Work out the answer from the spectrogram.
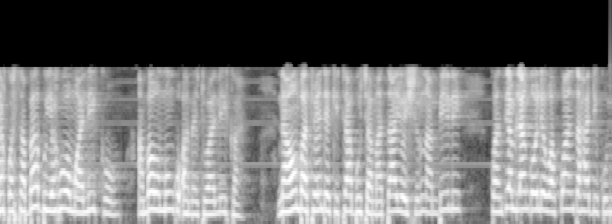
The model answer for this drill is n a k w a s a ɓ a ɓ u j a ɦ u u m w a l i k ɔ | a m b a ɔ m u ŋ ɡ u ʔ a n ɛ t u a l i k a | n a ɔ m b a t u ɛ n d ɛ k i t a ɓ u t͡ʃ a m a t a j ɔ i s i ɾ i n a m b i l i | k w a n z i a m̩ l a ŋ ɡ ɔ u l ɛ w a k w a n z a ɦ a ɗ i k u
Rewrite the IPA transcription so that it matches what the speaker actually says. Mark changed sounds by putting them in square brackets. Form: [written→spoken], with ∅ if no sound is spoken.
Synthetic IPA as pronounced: n a k w a s a ɓ a ɓ u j a ɦ u [u→ɔ] m w a l i k ɔ | a m b a ɔ m u ŋ ɡ u ʔ a [n→m] ɛ t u a l i k a | n a ɔ m b a t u ɛ n d ɛ k i t a ɓ u t͡ʃ a m a t a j ɔ i [s→ʃ] i ɾ i n a m b i l i | k w a n z i a m̩ l a ŋ ɡ ɔ u l ɛ w a k w a n z a ɦ a ɗ i k u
